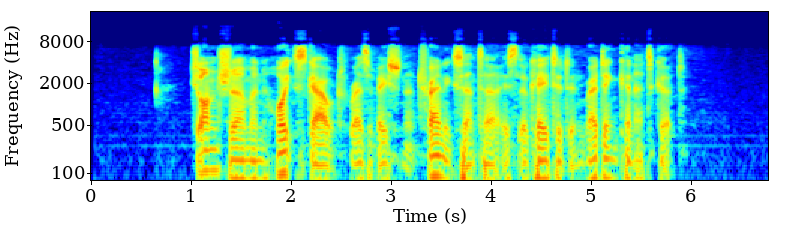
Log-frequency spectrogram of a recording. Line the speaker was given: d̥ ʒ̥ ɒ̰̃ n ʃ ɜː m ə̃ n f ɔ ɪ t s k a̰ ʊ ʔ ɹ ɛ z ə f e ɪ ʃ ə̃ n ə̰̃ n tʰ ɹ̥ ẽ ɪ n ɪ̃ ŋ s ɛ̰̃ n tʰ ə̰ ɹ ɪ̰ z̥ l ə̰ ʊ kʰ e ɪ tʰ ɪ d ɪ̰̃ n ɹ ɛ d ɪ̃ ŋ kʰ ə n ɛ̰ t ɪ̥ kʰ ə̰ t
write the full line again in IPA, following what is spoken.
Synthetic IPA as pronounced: d̥ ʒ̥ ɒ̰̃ n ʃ ɜː m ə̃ n h ɔ ɪ t s k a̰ ʊ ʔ ɹ ɛ z ə v e ɪ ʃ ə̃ n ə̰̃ n tʰ ɹ̥ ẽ ɪ n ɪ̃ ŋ s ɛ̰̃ n tʰ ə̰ ɹ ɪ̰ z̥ l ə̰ ʊ kʰ e ɪ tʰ ɪ d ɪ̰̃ n ɹ ɛ d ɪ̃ ŋ kʰ ə n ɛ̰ t ɪ̥ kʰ ə̰ t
